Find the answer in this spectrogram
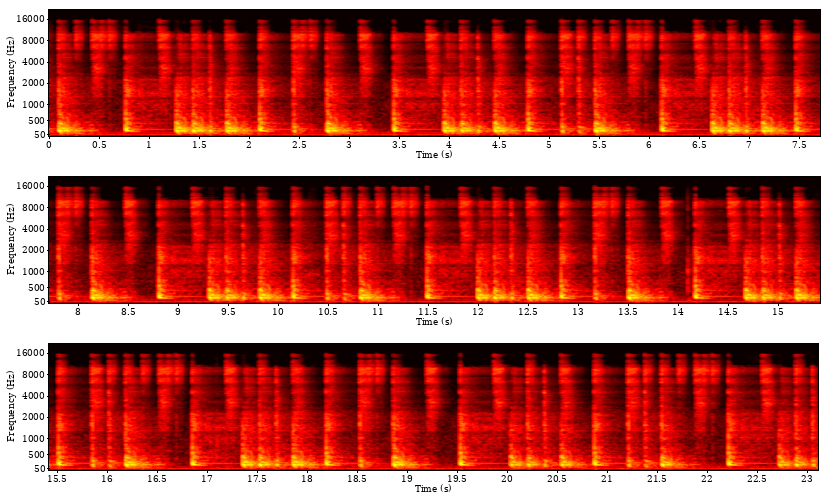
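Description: Akai MPC Live playing back a sequenced hip-hop drum beat: a steady repeating pattern of deep kick hits and sharp high drum strokes.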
